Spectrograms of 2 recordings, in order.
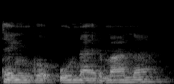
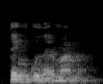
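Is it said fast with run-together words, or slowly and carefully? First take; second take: slowly; fast. First: It is said slowly, every vowel pronounced separately. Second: It is said fast, with vowels run together.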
